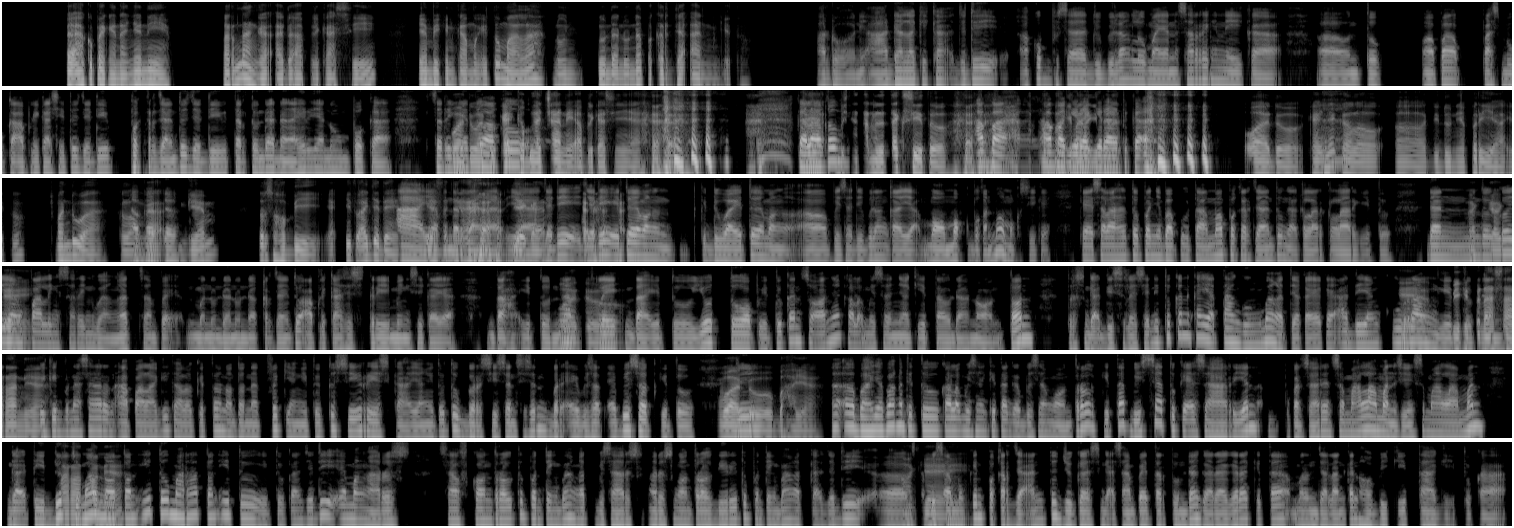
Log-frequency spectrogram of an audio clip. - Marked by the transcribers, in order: chuckle; chuckle; chuckle; chuckle; in English: "streaming"; in English: "series"; in English: "ber-season-season"; in English: "self control"
- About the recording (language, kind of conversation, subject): Indonesian, podcast, Pernah nggak aplikasi bikin kamu malah nunda kerja?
